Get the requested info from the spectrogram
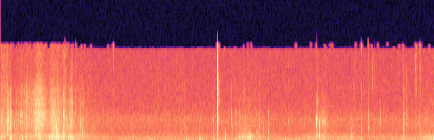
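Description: Rustling of twigs and leaves as wild persimmon branches are handled and pulled down for picking. There are a few short sharp clicks about four seconds in and again after six seconds.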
